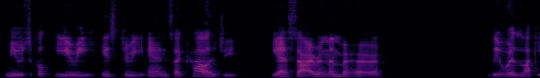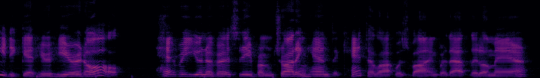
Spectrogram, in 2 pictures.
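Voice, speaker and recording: A woman's voice: low-pitched, fairly quick, bright, forceful tone, poor audio. A woman playing a friendly, distinguished older pony official in an audio story, composed and authoritative. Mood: pleasant.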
